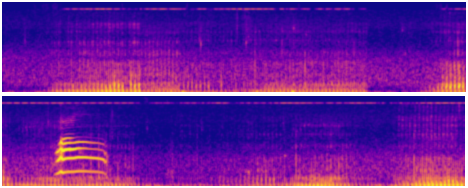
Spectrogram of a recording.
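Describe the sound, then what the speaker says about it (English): Domestic pet cat purring close by in a quiet room, a steady low purr rising and falling across the clip, with a short meow in the middle; no talking. "I have a pet cat right here."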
